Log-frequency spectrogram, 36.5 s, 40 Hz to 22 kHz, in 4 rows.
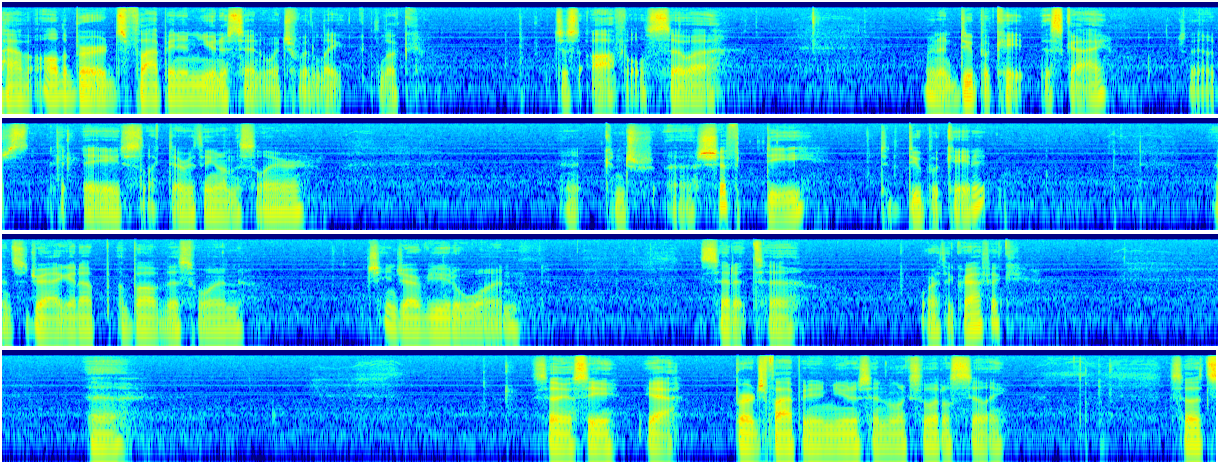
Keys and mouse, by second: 3.9 Escape, 9.5 a, 15.5 shift+d, 21.4 KP_1, 24.9 KP_5, 31.0 alt+a, 35.6 Escape.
